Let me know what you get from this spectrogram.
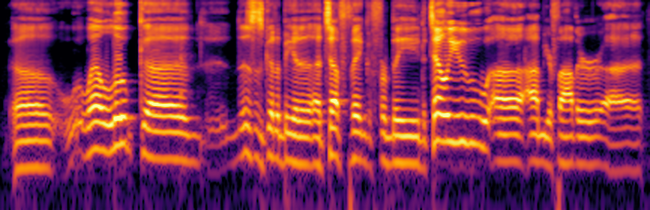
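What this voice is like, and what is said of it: Imitates another person's voice. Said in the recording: “He does a really good Bill Cosby impression.”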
